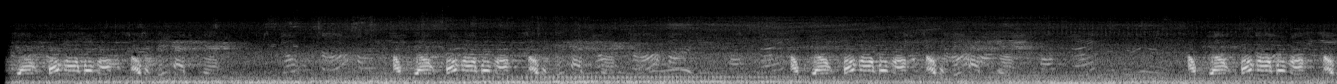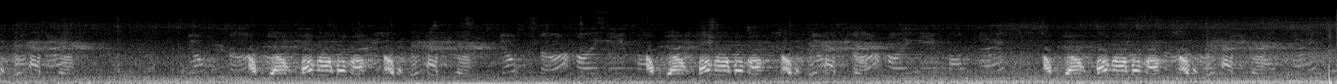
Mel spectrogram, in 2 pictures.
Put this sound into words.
Speech > Solo speech
Hồng Giòn Bao Ngon Bao Ngọt Mỗi 1 Ký 20 Ngàn
Man sell hồng say 'Hồng giòn bao ngon, bao ngọt, mỗi 1 ký 20 ngàn. Reoord use iPhone 7 Plus smart phone 2026.01.14 17:05
business, fruit, male, man, sell, viet, voice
